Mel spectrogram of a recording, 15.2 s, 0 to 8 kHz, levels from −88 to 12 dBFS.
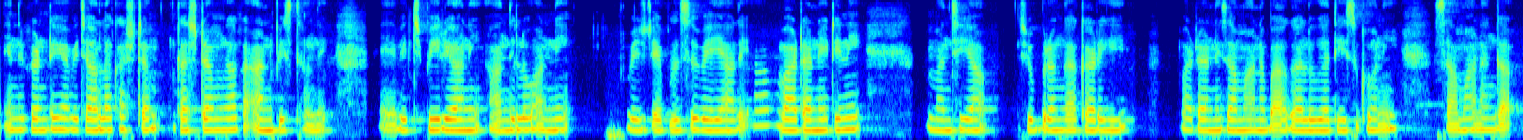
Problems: none marked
